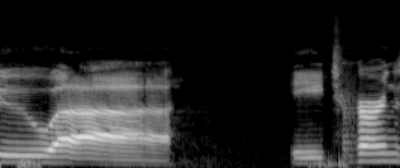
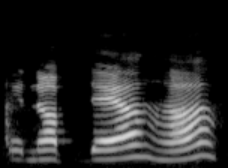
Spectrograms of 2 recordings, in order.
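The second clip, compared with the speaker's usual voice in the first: higher, jovial French bayou host; Cajun bar owner; 5 semitones higher, 4 dB louder than usual. Acted. Bar owner welcomes the hungry party to sit anywhere. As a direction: play the genial bayou cook.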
